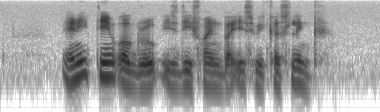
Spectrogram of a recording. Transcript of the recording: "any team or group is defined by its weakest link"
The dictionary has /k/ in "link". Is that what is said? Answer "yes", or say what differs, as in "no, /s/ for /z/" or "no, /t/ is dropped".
yes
